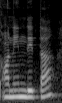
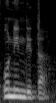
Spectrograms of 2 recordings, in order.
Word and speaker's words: Onindita: It is supposed to be pronounced as Onindita, but it said something else, Unindita. So we have O and O for the same representation, and it's not really rule based.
